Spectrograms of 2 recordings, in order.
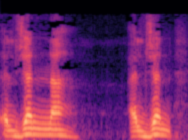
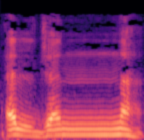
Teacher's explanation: لا بد من تطويل الغنة · Shown in: second take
